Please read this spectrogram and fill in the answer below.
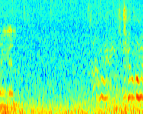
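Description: Steady rain with a low thunder rumble, a background storm ambience under the narration. A narrating voice trails off just after the start and comes back near the end.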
